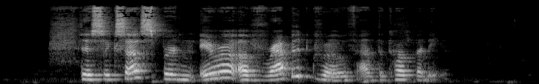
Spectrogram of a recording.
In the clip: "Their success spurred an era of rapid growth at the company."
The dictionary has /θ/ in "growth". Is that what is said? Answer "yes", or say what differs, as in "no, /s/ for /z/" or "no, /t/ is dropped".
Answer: yes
